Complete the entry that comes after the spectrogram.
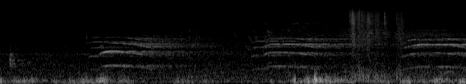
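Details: Peacock uttering a series of nasal, wailing calls, each about a second long with a slight rise and fall. The calls repeat three times over low rumbling noise, with a brief crackle near the end.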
